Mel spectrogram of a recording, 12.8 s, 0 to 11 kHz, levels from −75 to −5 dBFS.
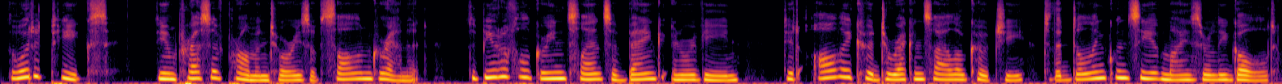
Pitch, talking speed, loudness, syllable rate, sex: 210 Hz, 140 wpm, -18 LUFS, 4.9 syllables/s, female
